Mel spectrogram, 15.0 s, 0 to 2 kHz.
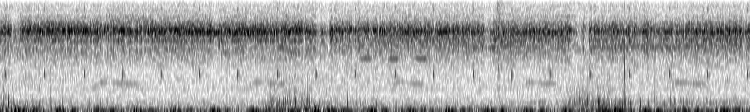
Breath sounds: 5.24-6.27 s: inhalation
5.24-6.27 s: crackles
11.36-12.35 s: inhalation
11.36-12.35 s: crackles

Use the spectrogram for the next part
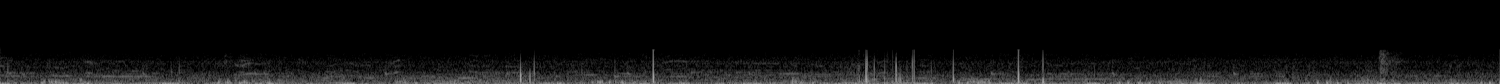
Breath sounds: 0.30-0.95 s: inhalation
0.30-0.95 s: crackles
2.17-2.81 s: inhalation
2.17-2.81 s: crackles
3.91-4.77 s: inhalation
3.91-4.77 s: crackles
5.91-6.76 s: inhalation
5.91-6.76 s: crackles
8.57-9.27 s: inhalation
8.57-9.27 s: crackles
11.31-12.16 s: inhalation
11.31-12.16 s: crackles
13.57-14.19 s: inhalation
13.57-14.19 s: crackles

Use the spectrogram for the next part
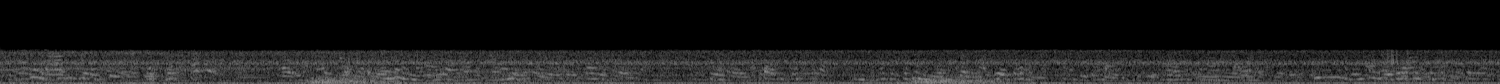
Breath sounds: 2.87-4.18 s: inhalation
8.99-10.31 s: inhalation

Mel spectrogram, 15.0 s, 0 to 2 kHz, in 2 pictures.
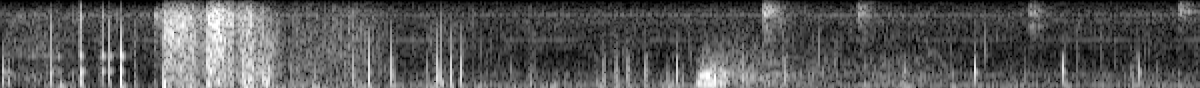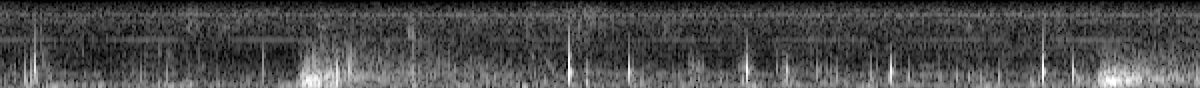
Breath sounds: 4.31-4.62 s: rhonchi
4.32-5.24 s: inhalation
9.32-9.71 s: rhonchi
9.32-10.44 s: inhalation

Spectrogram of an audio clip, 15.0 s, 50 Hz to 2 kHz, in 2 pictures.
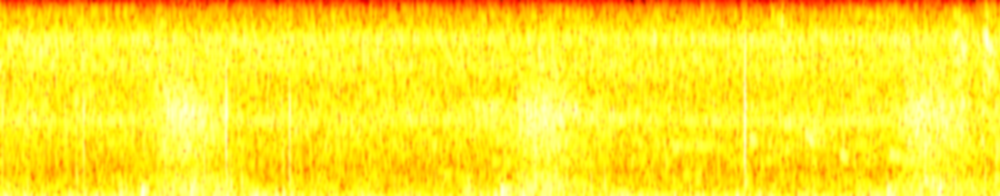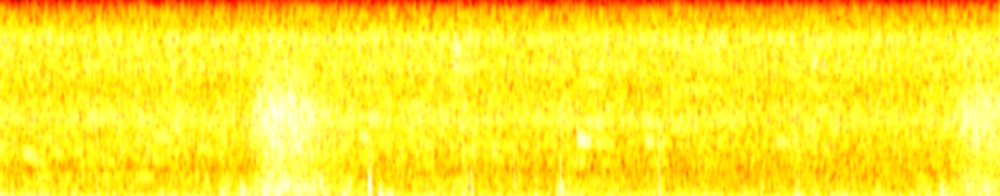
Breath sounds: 0.91-2.05 s: inhalation
3.60-4.74 s: inhalation
6.65-7.79 s: inhalation
9.34-10.48 s: inhalation
14.49-15.00 s: inhalation

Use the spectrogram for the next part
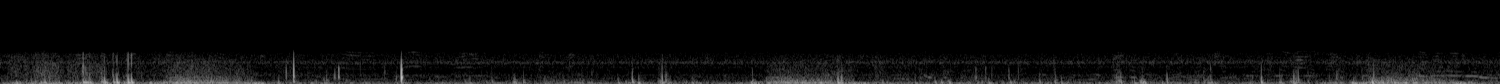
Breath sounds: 1.59-2.62 s: inhalation
7.54-8.57 s: inhalation
13.66-14.69 s: inhalation

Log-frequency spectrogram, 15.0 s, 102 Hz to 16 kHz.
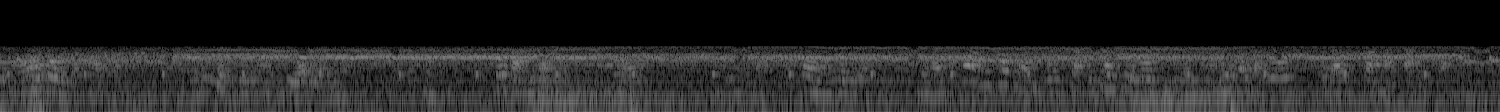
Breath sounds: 5.29-7.04 s: inhalation
11.36-12.69 s: inhalation

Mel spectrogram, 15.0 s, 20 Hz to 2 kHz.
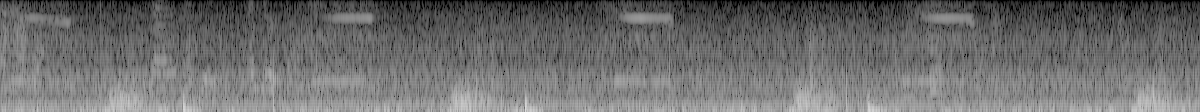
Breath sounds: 1.26-2.16 s: inhalation
5.58-6.48 s: inhalation
9.94-10.76 s: inhalation

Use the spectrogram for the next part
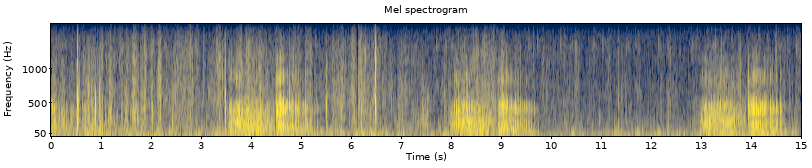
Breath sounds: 3.40-4.40 s: inhalation
3.40-4.40 s: crackles
4.50-5.47 s: exhalation
4.50-5.47 s: crackles
7.93-8.90 s: inhalation
7.93-8.90 s: crackles
8.92-9.89 s: exhalation
8.92-9.89 s: crackles
12.92-13.89 s: inhalation
12.92-13.89 s: crackles
13.98-14.82 s: exhalation
13.98-14.82 s: crackles

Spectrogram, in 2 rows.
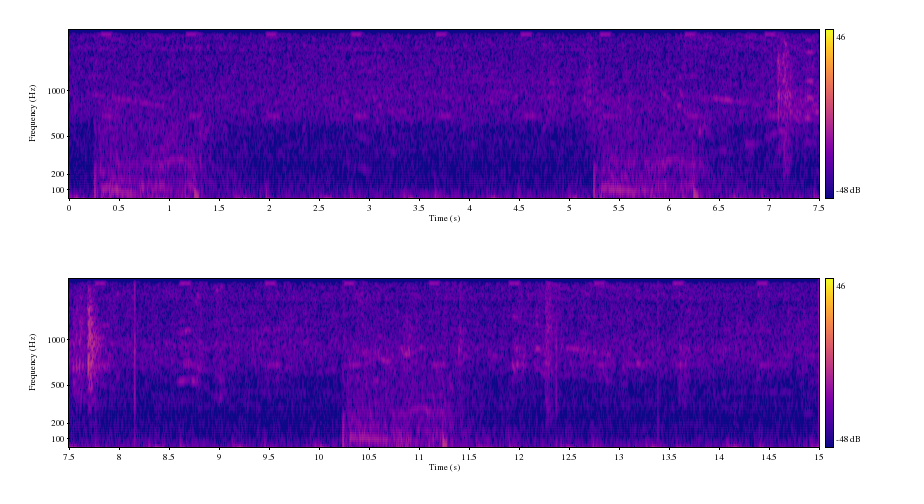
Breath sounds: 0.15-1.33 s: inhalation
0.15-1.33 s: wheeze
5.19-6.36 s: inhalation
5.19-6.36 s: wheeze
10.26-11.44 s: inhalation
10.26-11.44 s: wheeze

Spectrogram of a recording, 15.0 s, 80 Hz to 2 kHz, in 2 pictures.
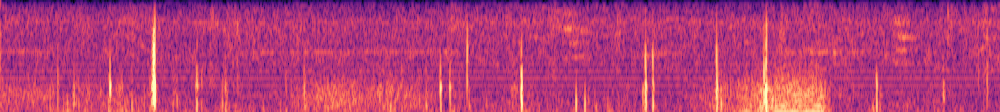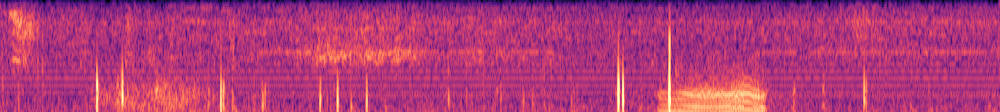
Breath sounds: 2.15-3.31 s: inhalation
5.28-6.22 s: inhalation
5.40-6.25 s: stridor
8.15-9.32 s: inhalation
12.39-13.39 s: inhalation
12.39-13.39 s: stridor

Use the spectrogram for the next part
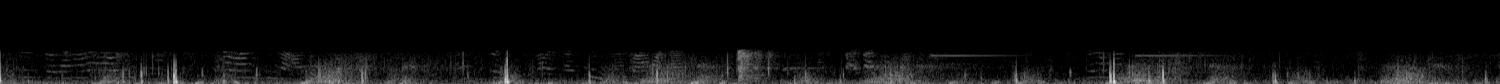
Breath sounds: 2.96-3.72 s: crackles
2.98-3.72 s: inhalation
6.32-7.00 s: inhalation
6.32-7.00 s: crackles
8.60-9.36 s: inhalation
8.60-9.36 s: crackles
11.04-11.80 s: inhalation
11.04-11.80 s: crackles
13.81-14.57 s: inhalation
13.81-14.57 s: crackles

